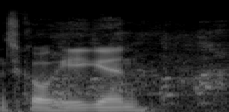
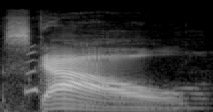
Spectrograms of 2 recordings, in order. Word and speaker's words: Skowhegan: Is your dad the loudest man in Skowhegan? Skowhegan. Yeah. I love how you say Skowhegan. Right? Scow. You got to do you say scow.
